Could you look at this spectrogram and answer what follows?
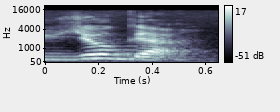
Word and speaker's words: yoga: Une autre expression, faire du yoga. Faire du yoga. La Y se pronuncia como una I latina. Yoga.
